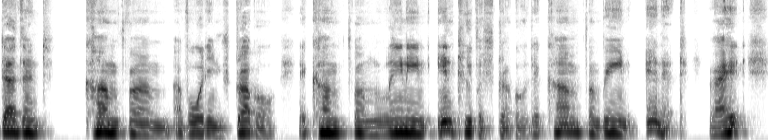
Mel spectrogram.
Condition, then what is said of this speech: Deafness. That's because I was born with a very severe hearing loss and had over 13 years of speech therapy.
